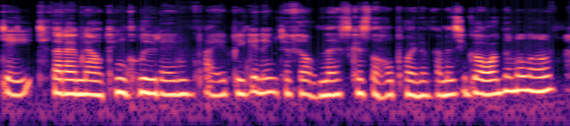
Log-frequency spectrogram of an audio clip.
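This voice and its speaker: Quiet and somewhat breathy, the voice has a dark, mellow tone, fairly even intonation and an American accent. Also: woman. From US Pacific Northwest. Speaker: cartoonist and illustrator vlogger. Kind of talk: casual vlog. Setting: outdoors at a lake.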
